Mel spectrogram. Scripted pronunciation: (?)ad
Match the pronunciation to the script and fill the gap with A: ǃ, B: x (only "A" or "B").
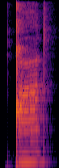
A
